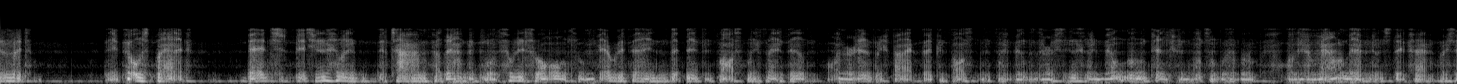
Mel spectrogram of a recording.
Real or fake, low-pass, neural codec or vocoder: fake; 5.4 kHz; autoencoder, 44.1 kHz, a latent of 192 numbers a frame, MeloTTS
